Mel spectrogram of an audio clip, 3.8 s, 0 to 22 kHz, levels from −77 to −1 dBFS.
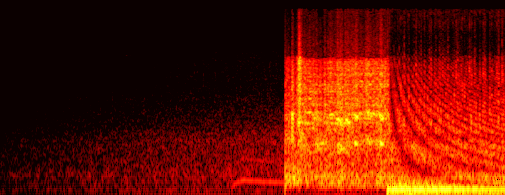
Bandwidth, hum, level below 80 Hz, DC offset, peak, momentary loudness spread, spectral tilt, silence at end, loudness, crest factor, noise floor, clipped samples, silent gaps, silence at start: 19 kHz; none; -28 dBFS; under 0.1%; -4 dBFS; 7 LU; -3 dB/octave; 0 s; -17 LUFS; 18 dB; -62 dBFS; under 0.1%; none; 2.15 s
